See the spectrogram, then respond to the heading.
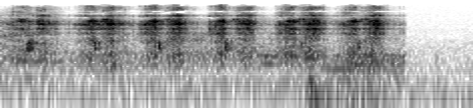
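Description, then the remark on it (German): Glass jars of raw coffee being handled in a museum, giving a quick series of about six rhythmic rasping, scraping strokes that stop abruptly, with no voices. “Das war das Geräusch der Gläser.”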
